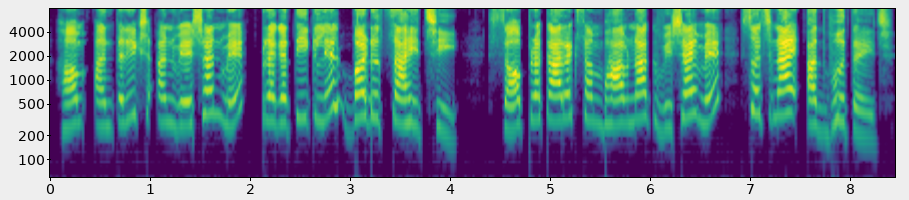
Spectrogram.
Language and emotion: Maithili, happy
